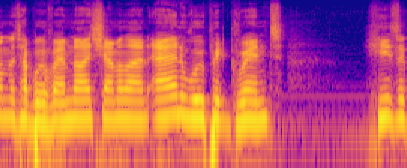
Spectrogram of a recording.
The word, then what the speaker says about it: Shyamalan: oh you leave I'll leave now I'm not Shyamalan hey that's how you pronounce it was offered to direct Harry Potter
